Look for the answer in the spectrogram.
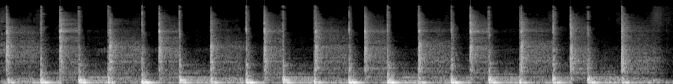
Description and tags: Este es el sonido de un tambor tocado en la parranda, género musical venezolano. Este instrumento está fabricado de madera y cuero. Lo grabamos como parte de una entrevista realizada a Rafael Rondón, director del grupo "El Valle". Se realizó una grabación simple con un celular Sony y luego se editó con Audacity, se ecualizó y normalizó.
"This is the sound of a drum played on the parranda, a Venezuelan musical genre. This instrument is made of wood and leather. We recorded it as part of an interview with Rafael Rondón, director of the group "El Valle". A simple recording was made with a Sony cell phone and then it was edited with Audacity, it was equalized and normalized."
cuero, Parranda, pujao, Tambor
